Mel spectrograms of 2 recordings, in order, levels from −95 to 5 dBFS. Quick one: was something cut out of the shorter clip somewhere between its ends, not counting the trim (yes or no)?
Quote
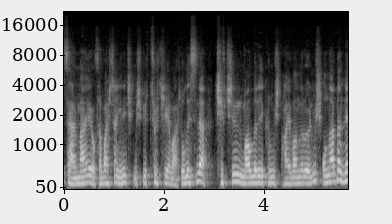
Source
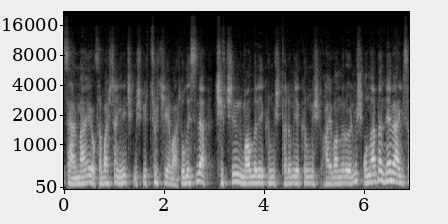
yes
